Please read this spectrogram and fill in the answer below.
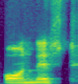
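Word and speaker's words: honest: जैसे ऑनेस्ट है, ऑनेस्ट, ऑनेस्ट में ऑनेस्ट is written from H. एच इज नॉट a vowel, but when you speak ऑनेस्ट, एच is silent, ओ की sound आती है, तो इसलिए वहां पे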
